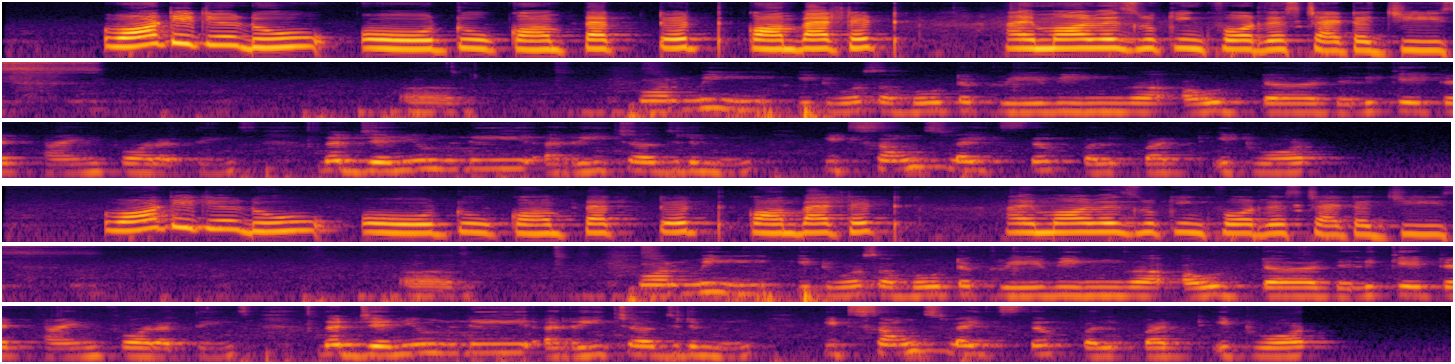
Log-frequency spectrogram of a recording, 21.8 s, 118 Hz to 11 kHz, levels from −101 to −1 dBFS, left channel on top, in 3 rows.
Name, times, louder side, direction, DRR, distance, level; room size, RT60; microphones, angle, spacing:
voice 1, 0.5-4.4 5.0-7.2 9.3-9.4, left 5 dB, 75° left, 0.6 m, -21 dB
voice 2, 10.4-18.3 18.6-21.0, right 3 dB, 75° right, 1.5 m, -31 dB
21.5 x 10.0 x 4.1 m
head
